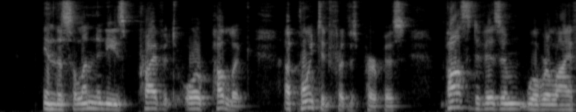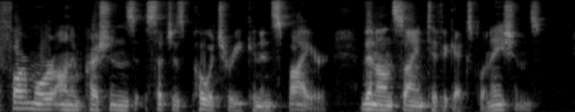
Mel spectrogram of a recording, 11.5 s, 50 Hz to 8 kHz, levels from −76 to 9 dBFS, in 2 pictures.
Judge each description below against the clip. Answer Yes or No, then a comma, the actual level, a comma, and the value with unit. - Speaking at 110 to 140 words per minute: Yes, slow, 135 wpm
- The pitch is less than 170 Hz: Yes, low, 135 Hz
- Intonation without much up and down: No, average, 3.6 semitones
